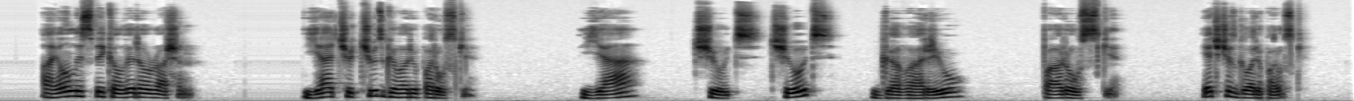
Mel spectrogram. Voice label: Russian I only speak a little Russian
